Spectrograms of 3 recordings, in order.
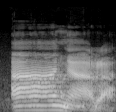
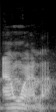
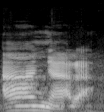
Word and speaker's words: anyara: Look at the sound. Anyara. This is not anwala. Anyara.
